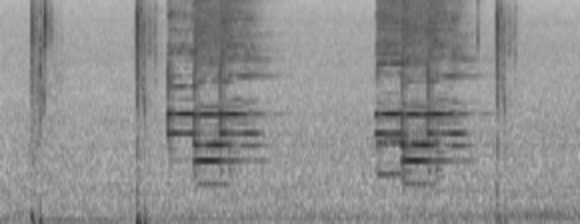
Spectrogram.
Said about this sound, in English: Try the buzzer again.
